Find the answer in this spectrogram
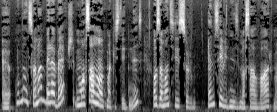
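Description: In a French accent, a woman talks at a medium pitch with very wide pitch swings and a somewhat breathy quality. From France. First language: French (speaking Turkish). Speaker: radio host and storyteller. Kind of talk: casual interview with children; storytelling.

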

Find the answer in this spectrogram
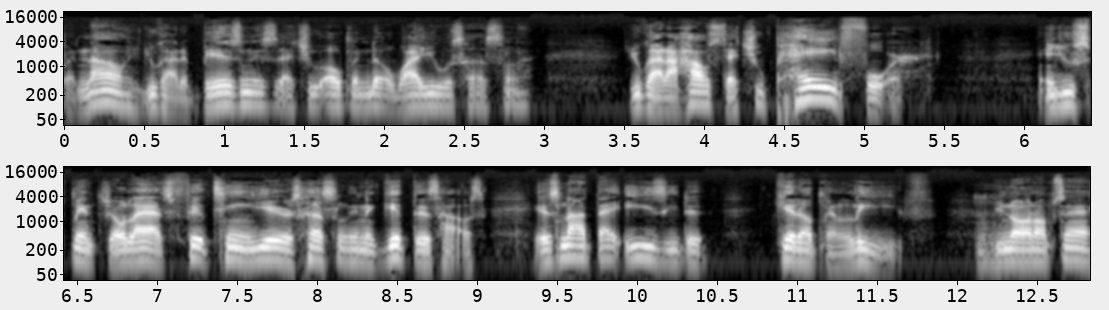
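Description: On a very clean recording with a silent background, a man with an American accent speaks at a moderate pace in an ordinary speaking voice, fairly low in pitch with ordinary pitch variation. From Flint, Michigan. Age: 30s. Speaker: author. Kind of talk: casual interview.

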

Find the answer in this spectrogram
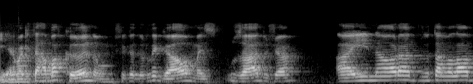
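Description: Pitched high, the man talks with ordinary pitch variation. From Brazil, Santos (São Paulo coast). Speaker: lawyer and guitar student. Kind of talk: interview.

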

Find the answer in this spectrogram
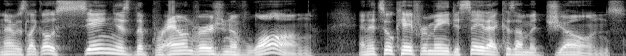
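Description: This man speaks at a moderate pace with a fairly high pitch and very wide swings in it. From Kelowna, Canada. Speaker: stand-up comedian. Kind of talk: casual chat.

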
